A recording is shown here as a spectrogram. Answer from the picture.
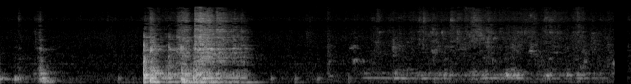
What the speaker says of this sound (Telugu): కాకరకాయ ముక్కలు ఇట్లా వేయించుకోవాలి.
